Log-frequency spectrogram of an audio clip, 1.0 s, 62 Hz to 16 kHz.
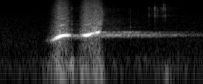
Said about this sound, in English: We see the imagery in Isaiah 7. God merely whistles.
